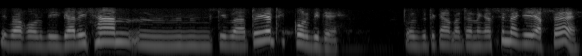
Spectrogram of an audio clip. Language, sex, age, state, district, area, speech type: Assamese, female, 45-60, Assam, Goalpara, urban, conversation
